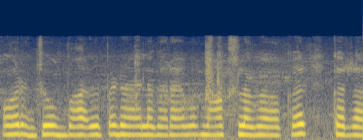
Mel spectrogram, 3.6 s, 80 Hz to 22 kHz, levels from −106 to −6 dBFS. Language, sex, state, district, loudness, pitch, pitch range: Hindi, female, Uttar Pradesh, Shamli, -15 LUFS, 240 Hz, 235-245 Hz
